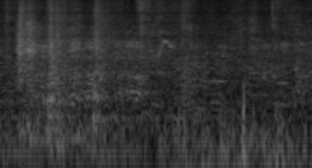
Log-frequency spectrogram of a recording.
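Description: Background chatter: indistinct voices of people nearby over outdoor street noise, with one sharp click near the end.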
